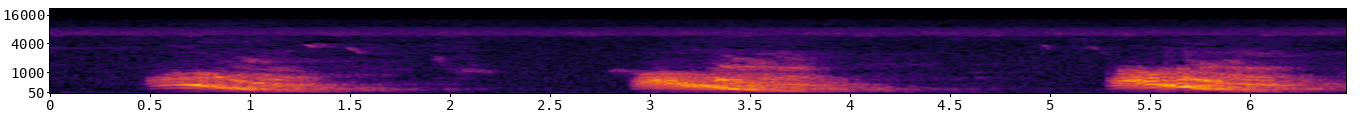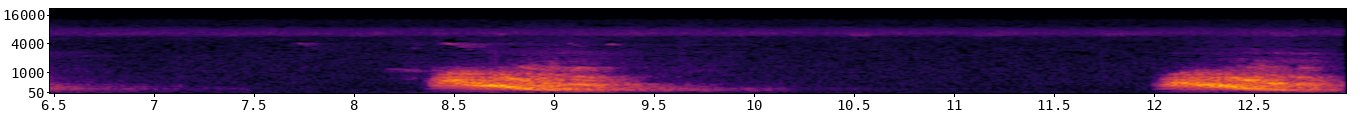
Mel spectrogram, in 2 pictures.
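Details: A wild tiger in Bandhavgarh, India, gives deep, rasping roars, one about every two and a half seconds.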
